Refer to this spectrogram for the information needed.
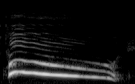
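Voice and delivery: loud, high, sustained "woo"; piercing whoop of surprise; excited whoop. Real, not acted. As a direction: let out a long high whoop at the strong scent. Reaction to sniffing strong lime scent.

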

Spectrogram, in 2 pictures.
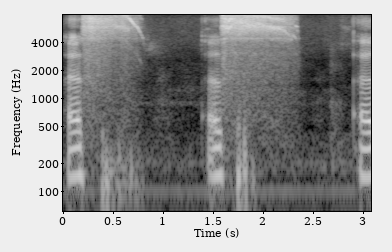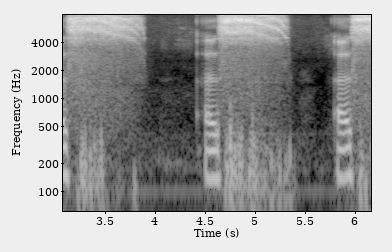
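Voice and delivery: "as" with a long hissing s; "as" repeated singly, with pauses; drilled "as". Shown as a demonstration. Teacher shows alif zabar sin jazm, drilling "as". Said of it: "উচ্চারণ".

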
